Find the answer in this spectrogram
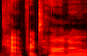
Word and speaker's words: Capano: And yes, I do think it's cute that she said Capano rhymes with il capitano.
